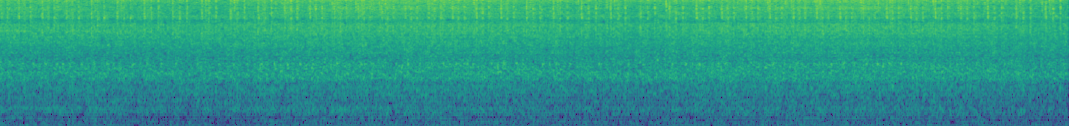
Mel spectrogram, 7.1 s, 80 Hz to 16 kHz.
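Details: 2017 Hyundai Elantra intermittent engine misfire at idle, occasional stumble breaking the rhythm every few seconds; ongoing issue that mechanics couldn't reproduce, No. 2 coil already replaced and computer updated; cause unconfirmed; console and engine bay views.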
